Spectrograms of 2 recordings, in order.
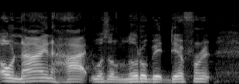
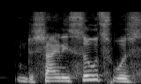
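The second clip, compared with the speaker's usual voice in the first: plain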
